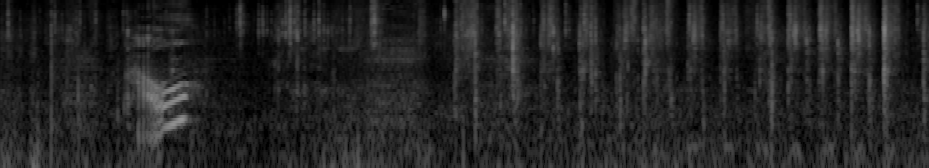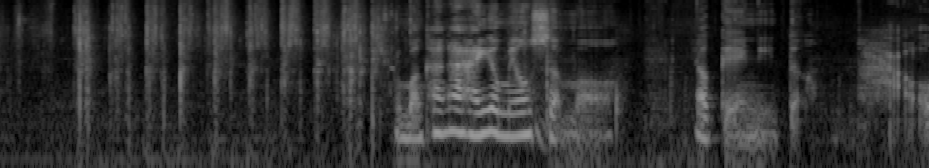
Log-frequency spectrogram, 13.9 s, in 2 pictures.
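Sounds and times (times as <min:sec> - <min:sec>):
tarot cards being shuffled and drawn: 0:03.1 - 0:10.0
speech: 0:10.0 - 0:11.6, 0:12.2 - 0:13.0.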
